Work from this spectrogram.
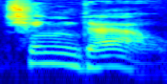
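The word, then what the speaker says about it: Qingdao: his orchestra specifically was in the city of Ching da where the beer comes from Singa beer yeah comes from the city of Ching da is the way they pronounce it and it's one of the most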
